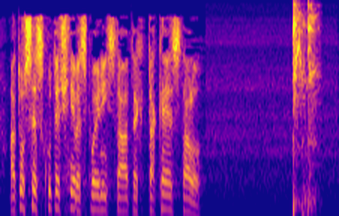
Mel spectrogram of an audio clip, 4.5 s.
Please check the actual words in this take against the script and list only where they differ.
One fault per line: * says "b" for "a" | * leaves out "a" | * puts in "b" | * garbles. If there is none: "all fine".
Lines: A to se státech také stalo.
* puts in "skutečně ve Spojených"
